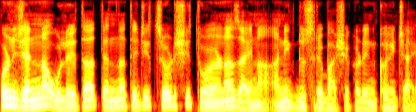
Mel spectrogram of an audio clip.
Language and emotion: Goan Konkani, neutral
